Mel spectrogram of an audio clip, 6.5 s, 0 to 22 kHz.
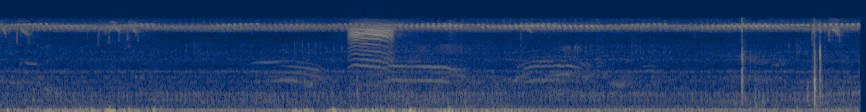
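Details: Golden-headed cisticola (Cisticola exilis) at Mannus Lake, Tumbarumba, New South Wales, Australia, 20 May 2021, gives a short harsh buzz with thin slurred notes, over a high insect drone and low wind rumble.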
